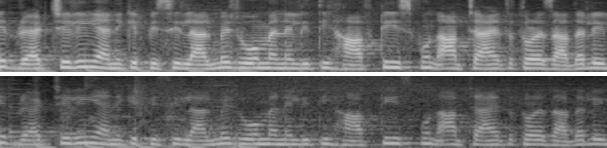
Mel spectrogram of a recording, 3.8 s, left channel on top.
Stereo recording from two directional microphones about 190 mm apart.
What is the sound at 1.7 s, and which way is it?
Speech, 60° left (ahead or behind).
